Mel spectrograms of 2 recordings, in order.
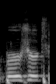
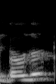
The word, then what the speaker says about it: Burgert: And then Sunday, Ryan Burgert, and we're going soft G on Burgert here. It's not Burgert. – According to Jeff Sanders, most people around the team will still say Burgert, but that doesn't mean anything.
